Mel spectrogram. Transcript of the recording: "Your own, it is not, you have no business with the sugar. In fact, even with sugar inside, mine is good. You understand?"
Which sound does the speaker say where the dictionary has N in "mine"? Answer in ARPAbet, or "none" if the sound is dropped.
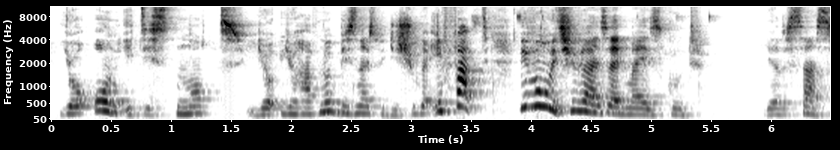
none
